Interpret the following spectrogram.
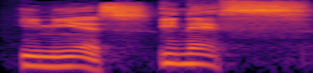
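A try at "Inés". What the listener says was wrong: इनियस नहीं, वो इनियस बोल रहा है, तो फिर वो एक और आई आ रहा है बीच में कहीं पे। वो बढ़ जाता है, बस बड़ी की मात्रा।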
